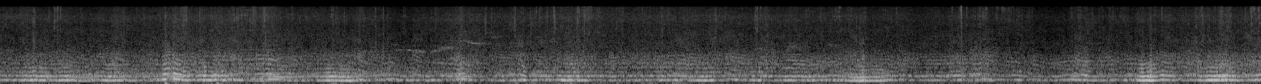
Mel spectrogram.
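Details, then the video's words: Honey bees coming and going at a hive's flight entrance, a constant low-pitched buzz from many wings, rising and dipping gently as bees fly close and away. "Bienensummen am Flugloch - 5 Minuten das Summen der Bienen"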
